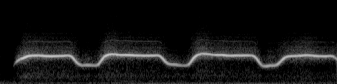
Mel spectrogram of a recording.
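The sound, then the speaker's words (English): A person whistles an imitation of the 'court two' courtship call of a male decim periodical cicada: four steady, mid-pitched phrases, each ending in a quick downward dip before rising again, in an even, repeating rhythm with no talking. “And then he'll shift over to court two if you do the clicking right.”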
